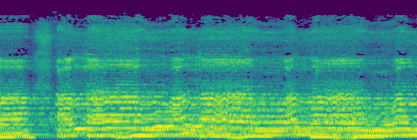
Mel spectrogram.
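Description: Background devotional music of voices chanting in repeated, sustained phrases, an Islamic zikr of "Allahu". The sound dips briefly just under a second in.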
